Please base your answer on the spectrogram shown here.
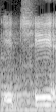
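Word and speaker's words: いち: are very similar like in Japanese it's pronounced one is pronounced Ichi and then in Korean it's pronounced ill and then in Chinese it's pronounced E depending on who you speak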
